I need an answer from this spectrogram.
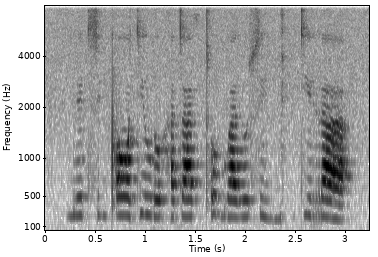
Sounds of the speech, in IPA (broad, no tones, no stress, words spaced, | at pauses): beːtsiɡpʼɔːtʲow ɾohataːθtʼo ɡʷaːðusiɡ | tʲera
